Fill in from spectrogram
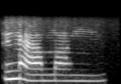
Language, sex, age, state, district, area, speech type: Tamil, female, 18-30, Tamil Nadu, Tiruppur, rural, conversation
